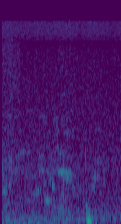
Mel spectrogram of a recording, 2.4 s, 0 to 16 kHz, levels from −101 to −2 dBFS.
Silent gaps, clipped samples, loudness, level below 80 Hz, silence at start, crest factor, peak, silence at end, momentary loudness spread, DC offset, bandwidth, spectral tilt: none; under 0.1%; -65 LUFS; -66 dBFS; 0.05 s; 22 dB; -42 dBFS; 0 s; 9 LU; under 0.1%; 11.5 kHz; -4.5 dB/octave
